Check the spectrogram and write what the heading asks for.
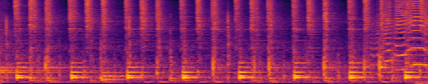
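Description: Live salsa orchestra playing a steady percussion-driven groove with short repeated notes.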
